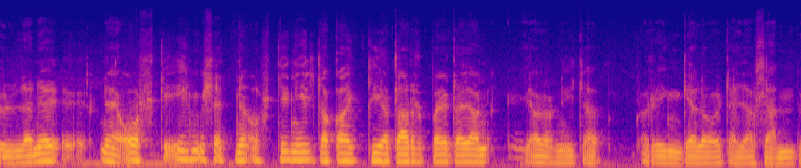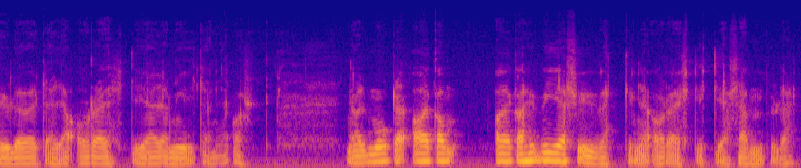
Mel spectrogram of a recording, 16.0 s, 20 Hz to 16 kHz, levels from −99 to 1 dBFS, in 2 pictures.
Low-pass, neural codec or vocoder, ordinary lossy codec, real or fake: 14.4 kHz; vocoder, 44.1 kHz, 128 mel bands every 512 samples, BigVGAN v2; none; fake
